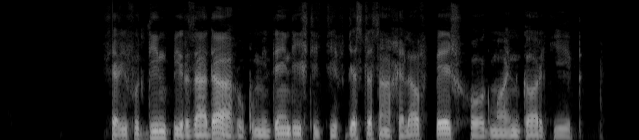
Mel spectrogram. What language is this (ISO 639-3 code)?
gwc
